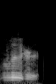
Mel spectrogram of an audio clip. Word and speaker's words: Luder: Looter. – Yeah, and folks should know that Looter is spelled L-U-D-E-R. It's not like looter, like someone who steals during a riot. – That's exactly right, L-U-D-E-R.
